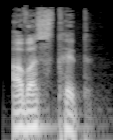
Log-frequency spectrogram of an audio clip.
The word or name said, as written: अवस्थित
